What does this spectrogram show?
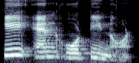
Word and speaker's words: knot: एक होता है KNOT नॉट। और मैंने आपको प्रोनाउंसिएशन वाली क्लास में बच्चों आपको बताया था कि KN को हम ना ही प्रोनाउंस करते हैं, KN को हम कभी भी कनॉट नहीं बोलते।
